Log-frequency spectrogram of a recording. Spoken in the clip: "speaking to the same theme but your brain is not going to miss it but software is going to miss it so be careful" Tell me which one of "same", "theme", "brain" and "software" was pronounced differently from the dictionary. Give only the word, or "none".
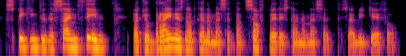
none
